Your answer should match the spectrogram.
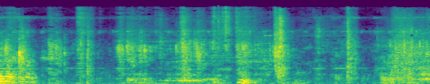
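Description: Faint, indistinct low talking from a few people, with a few light clicks or taps.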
